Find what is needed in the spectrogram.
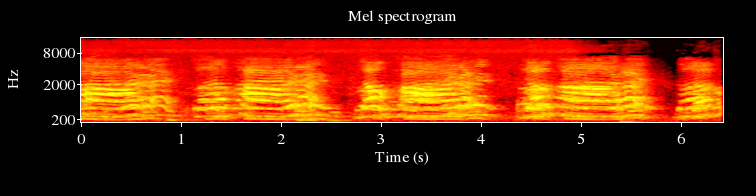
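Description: A child singing a short phrase over and over, one phrase about every second and a half with brief gaps between.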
